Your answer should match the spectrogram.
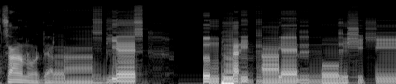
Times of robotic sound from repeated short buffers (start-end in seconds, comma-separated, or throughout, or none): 0.55-3.96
